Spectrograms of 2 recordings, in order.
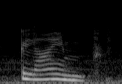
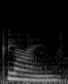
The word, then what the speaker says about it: climb: Next is climb. Not climb. We will say climb.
